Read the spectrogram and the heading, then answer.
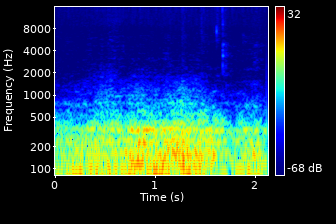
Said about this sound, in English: Sorry, there's some thunder going on.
